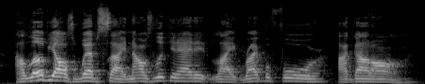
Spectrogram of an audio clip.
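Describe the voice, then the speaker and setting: The speaker has an animated tone, ordinary pitch variation and a moderate pace in a very clean recording with a silent background. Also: man. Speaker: motivational speaker. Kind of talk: motivational talk.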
